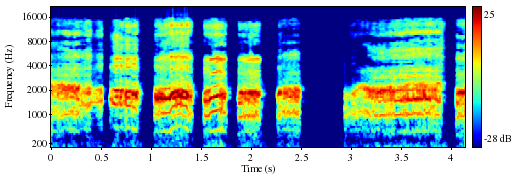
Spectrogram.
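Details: Red junglefowl, a female seeking a male, gives uneven bursts of hoarse cackling notes, a brief pause, then one long drawn-out harsh squawk.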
